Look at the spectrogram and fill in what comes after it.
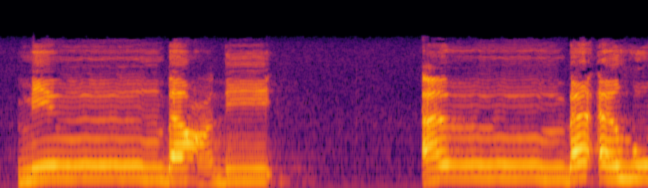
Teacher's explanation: Kemudian diucapkan mim dengan cara yang samar. Caranya ketika mengucapkan huruf mim, kedua bibir kita agak sedikit direnggangkan, tidak sempurna rapat. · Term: iqlab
